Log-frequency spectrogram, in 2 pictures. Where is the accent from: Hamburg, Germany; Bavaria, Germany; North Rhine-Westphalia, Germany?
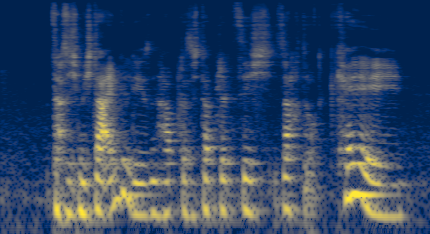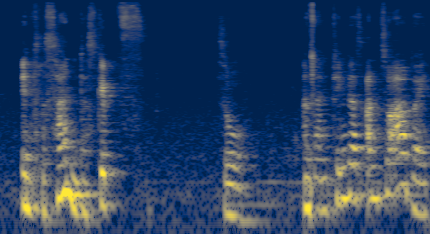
North Rhine-Westphalia, Germany; Ich bin in Nordrhein-Westfalen groß geworden.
